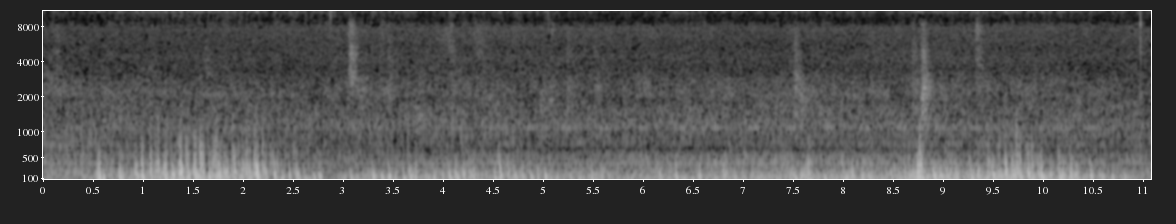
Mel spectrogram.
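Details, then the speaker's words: 52-inch antique brass Emerson Northwind Designer ceiling fan, likely late 80s or early 90s, salvaged from a dumpster, running on high speed. Steady low motor whir with a soft airy rush, no knocks or rattles; normal motor noise. "Okay, let's take it up to high speed. Here we go. Yeah, in high speed you can really hear the motor, but like I said, that's completely normal."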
